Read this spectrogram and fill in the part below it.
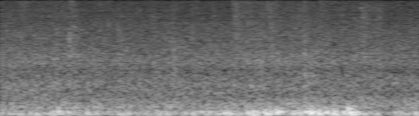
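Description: Steady rain falls during a rainy late afternoon with clouded mountains in view, a constant soft hiss with low rumbling swells, fairly loud and unbroken, with no talking.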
